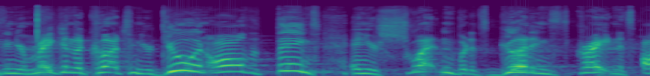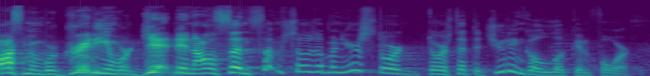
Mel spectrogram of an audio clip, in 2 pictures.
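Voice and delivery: usual speaking voice

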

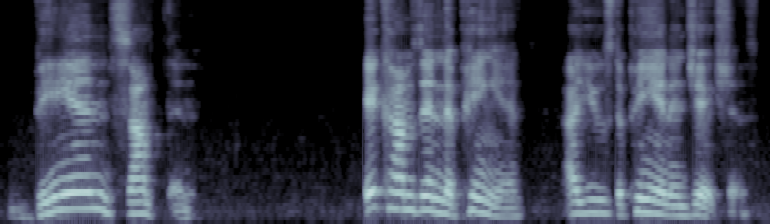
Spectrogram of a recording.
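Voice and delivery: usual speaking voice

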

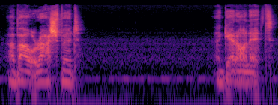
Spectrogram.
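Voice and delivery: put-on hushed Irish accent, muttering a breakfast plan; quiet Irish voice talking to yourself. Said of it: "and I was going".

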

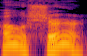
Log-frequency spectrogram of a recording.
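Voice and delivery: a gentle hint of a wise spider, hesitant; Charlotte the spider.

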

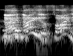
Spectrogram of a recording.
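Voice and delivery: high, loud laughing "no, no"; laughing reassurance. Real, not acted. Guest laughs off the host's accent guess, reassuring. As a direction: laugh it off to put her at ease.

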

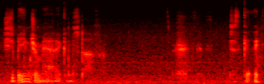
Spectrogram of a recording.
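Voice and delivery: teasing whisper. Real, not acted. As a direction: whisper it behind her back. Teasing friend while she showers.

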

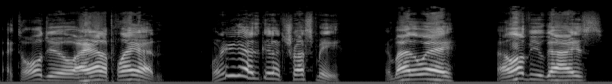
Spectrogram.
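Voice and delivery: high, loud, urgent send-off; shouted farewell. A narrator's reading. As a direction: shout a last goodbye over the flames. Leo shouts farewell while burning.

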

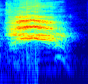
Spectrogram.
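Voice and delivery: sudden high, very loud scream. Real, not acted. Player failing and having to retry, screaming. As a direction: scream out at the setback.

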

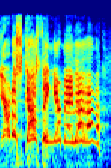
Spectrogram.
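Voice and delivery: high mock yell of an angry brother; a brother scolding over a week-old cereal bowl, mocked in a high voice. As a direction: squeak it out like a nagging brother. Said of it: "He's like".

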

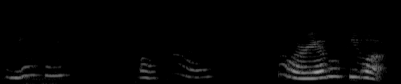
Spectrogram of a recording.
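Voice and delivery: tiny, high, hushed voice; soft cooing. Real, not acted. Streamer apologizing to a pet just woken, soft cooing. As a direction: coo gently to someone waking up.

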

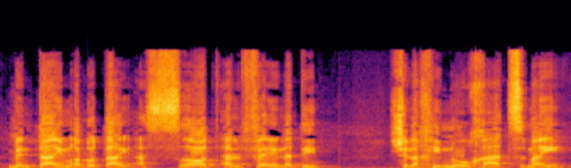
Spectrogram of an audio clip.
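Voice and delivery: usual speaking voice

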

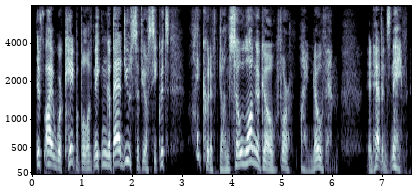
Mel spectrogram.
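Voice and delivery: mild hammed-up despair; desperate marquis. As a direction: beg her as a frantic lover. Marquis begging the matron.

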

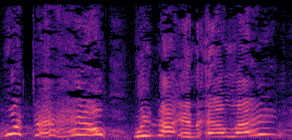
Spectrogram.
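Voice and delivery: high, loud, half-laughing shock; shocked yell. Retold or imitated. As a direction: cry out in disbelief. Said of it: "I was like".

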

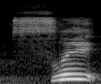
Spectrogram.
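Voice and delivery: "sı" with a clear back ı, not "si"; plain sı not si. Shown as a demonstration. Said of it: "şimdilik sı deyin". ("sı" kalın ı ile, "si" değil)

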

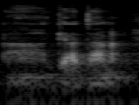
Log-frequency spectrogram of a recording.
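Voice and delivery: unvoiced mutter under the breath; whispered curse. She whispers her grudging reaction to Keith's advice.

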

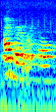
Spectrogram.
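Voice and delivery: quiet, to herself; soft, fading complaint. Real, not acted. Repeated to herself.

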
